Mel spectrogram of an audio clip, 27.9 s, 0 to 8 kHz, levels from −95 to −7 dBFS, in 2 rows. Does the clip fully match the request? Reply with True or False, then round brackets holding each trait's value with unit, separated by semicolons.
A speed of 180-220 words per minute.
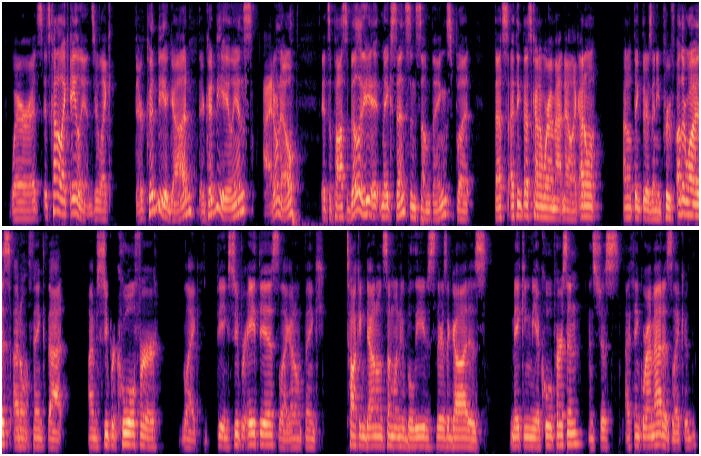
True (195 wpm)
